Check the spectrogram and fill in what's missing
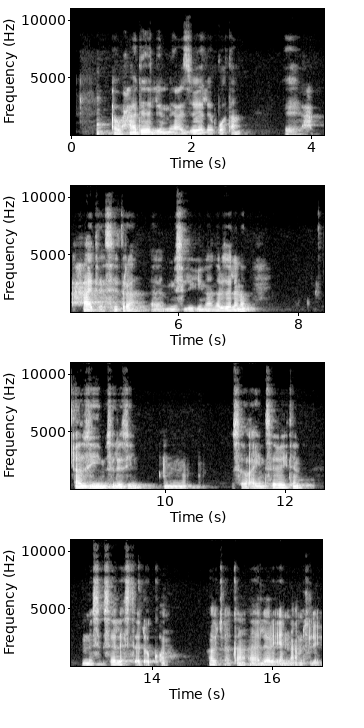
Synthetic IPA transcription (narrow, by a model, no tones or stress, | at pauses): ʔaβħad̪ɐlɨmɨʕzɨβɐlɐbo̞t̪ʰa | ħad̪ɐsɨd̪ɾamɨsliʔinanɐɾzɐlːɐna | ʔaβzimɨslɨzi | sɐβʔa̰jɪnsɐβɐjt̪ʰɨn | mɨssɐlɐst̪ʰɐ̰d̪ɐ̰kʼːo̰m | awt͡ʃʼakʰːa̰lɐɾḭʔḛnːa̰mɨslḭju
